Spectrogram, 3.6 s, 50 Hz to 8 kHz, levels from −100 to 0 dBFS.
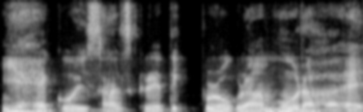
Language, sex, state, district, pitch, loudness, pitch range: Hindi, male, Uttar Pradesh, Budaun, 125 Hz, -16 LUFS, 125-135 Hz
